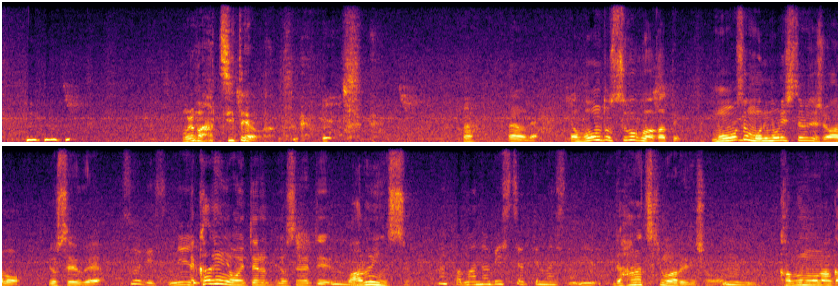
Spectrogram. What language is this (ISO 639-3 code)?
jpn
